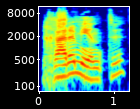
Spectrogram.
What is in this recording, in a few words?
portuguese rarely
